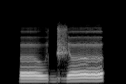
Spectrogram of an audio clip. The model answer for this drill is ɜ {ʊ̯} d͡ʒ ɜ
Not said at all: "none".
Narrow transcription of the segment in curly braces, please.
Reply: ʊ̯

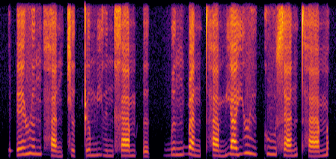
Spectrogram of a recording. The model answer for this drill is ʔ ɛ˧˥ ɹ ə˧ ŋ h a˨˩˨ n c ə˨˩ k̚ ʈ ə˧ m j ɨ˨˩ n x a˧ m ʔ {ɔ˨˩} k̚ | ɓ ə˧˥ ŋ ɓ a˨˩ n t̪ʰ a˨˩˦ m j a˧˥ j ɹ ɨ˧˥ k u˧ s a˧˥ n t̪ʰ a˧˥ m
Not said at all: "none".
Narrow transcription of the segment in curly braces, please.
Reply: ə˨˩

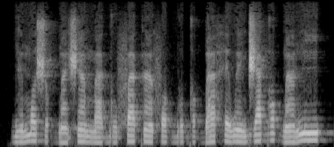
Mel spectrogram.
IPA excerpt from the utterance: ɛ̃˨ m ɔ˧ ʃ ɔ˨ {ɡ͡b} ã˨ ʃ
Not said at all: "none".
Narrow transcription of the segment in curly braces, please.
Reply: ɡ͡b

